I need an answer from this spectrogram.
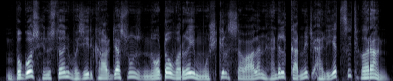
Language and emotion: Kashmiri, surprised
